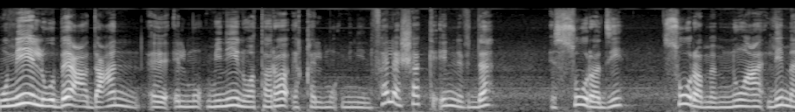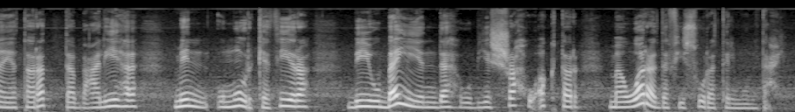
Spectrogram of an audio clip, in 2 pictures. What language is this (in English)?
Arabic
